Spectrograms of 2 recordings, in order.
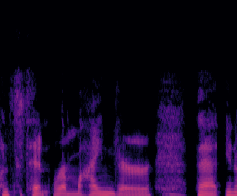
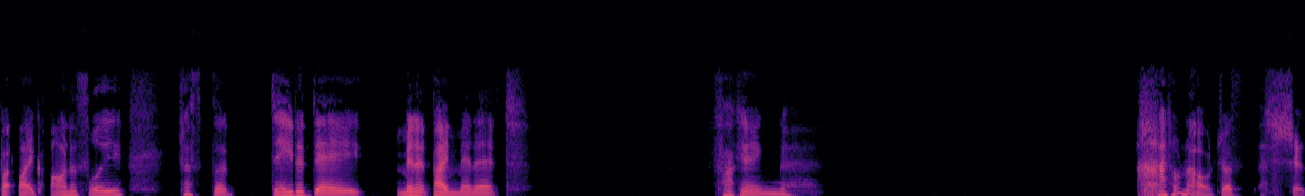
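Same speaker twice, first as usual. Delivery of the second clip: slightly emotional, halting, rambling speech; 5 dB louder than usual. Mid-conversation, starting to get a little emotional. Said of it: "I'm getting a little emotional".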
